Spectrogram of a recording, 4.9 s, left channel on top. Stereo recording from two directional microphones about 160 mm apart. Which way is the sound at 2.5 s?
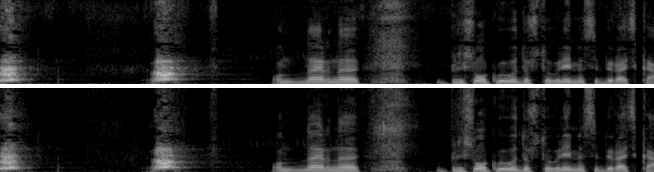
25° right (ahead or behind).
